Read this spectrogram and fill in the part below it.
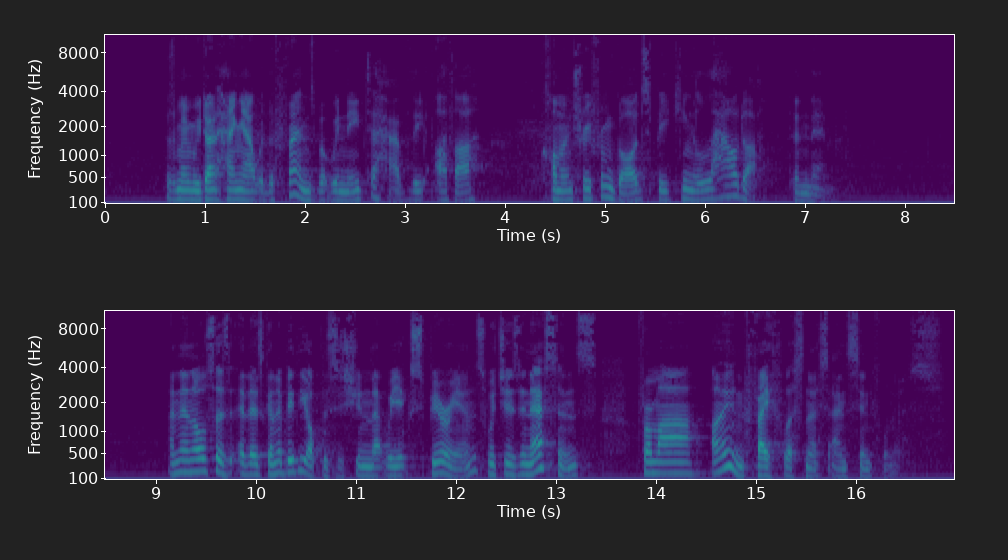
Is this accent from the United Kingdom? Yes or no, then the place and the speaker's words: yes; United Kingdom; You know, I'm British after all.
